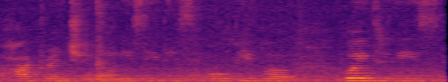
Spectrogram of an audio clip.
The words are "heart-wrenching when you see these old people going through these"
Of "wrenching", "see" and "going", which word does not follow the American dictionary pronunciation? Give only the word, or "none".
none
